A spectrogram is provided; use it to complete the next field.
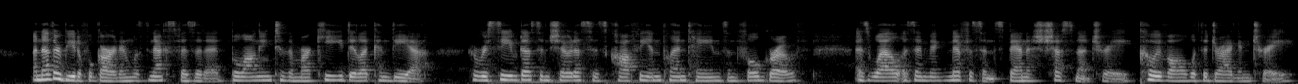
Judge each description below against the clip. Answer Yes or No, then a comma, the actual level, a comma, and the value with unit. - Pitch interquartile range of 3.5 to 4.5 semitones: No, narrow, 2.4 semitones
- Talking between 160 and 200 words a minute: Yes, average, 180 wpm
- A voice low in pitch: No, medium, 175 Hz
